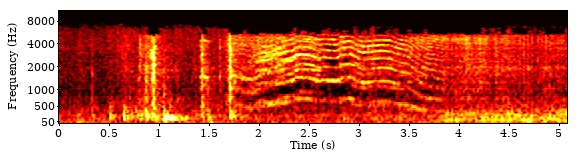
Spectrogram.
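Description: An old door in an old house opens onto an old attic: a few rattling, clunking knocks at the latch, then a long, wavering, high-pitched creak of the hinges for about two seconds, fading into a low steady hum.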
